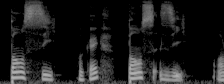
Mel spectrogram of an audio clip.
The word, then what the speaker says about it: pense-y: But then if you put this Y, so this pronoun after, then you will have to put back this S just to produce it orally, because you will pronounce it pense-y, pense-y, okay?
